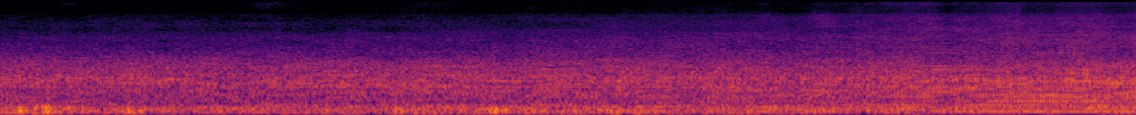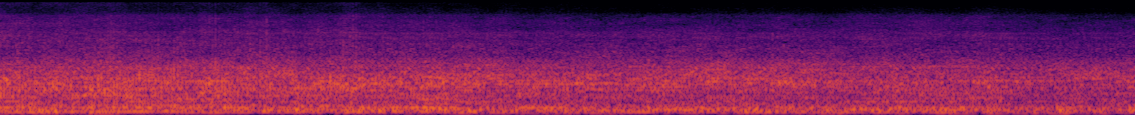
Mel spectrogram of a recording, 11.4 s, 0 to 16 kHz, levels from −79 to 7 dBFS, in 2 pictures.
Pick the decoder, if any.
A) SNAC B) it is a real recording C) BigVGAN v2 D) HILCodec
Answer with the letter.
A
